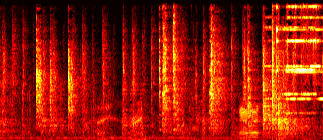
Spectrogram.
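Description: Background music with a steady beat and a held tone, with a voice-like sliding sound near the end.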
